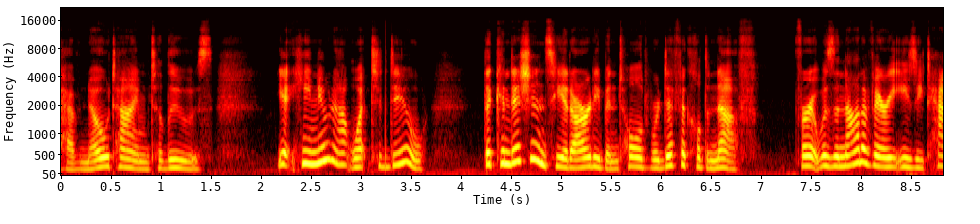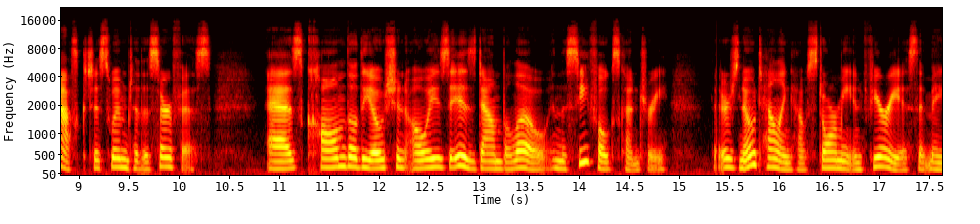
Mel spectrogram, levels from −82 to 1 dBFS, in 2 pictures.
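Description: At 3.24 to 3.28 s the speech stutters briefly. The same happens at 7.28 to 7.33 s, 11.33 to 11.37 s and 15.37 to 15.42 s. These are overlapping chunks. The audio was handled in 4-second blocks, and each new block began slightly before the previous one finished. So about 44 ms of sound plays twice at every join. The repeats arrive at a steady interval, heard as a small regular hiccup.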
